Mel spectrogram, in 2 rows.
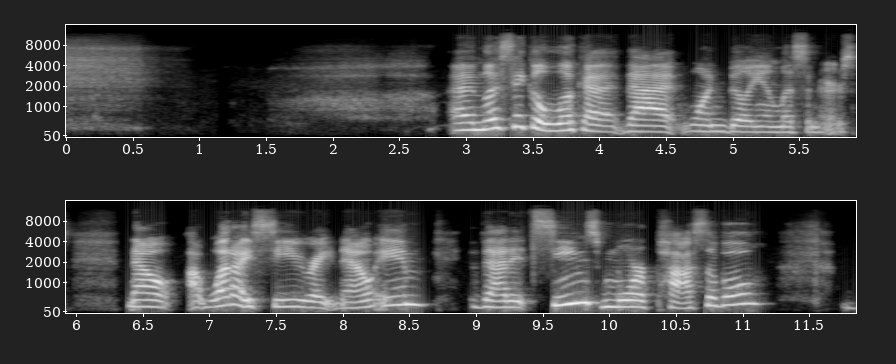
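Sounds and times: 
deep breath in: 0:00.0 - 0:00.8, 0:01.6 - 0:02.8
speech: 0:02.8 - 0:11.8.

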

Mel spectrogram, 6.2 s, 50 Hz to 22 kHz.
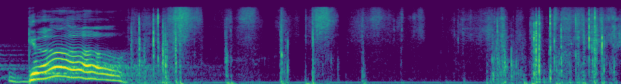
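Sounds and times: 
speech: 0:00.1 - 0:01.8
sheet of paper being folded: 0:01.3 - 0:06.2.

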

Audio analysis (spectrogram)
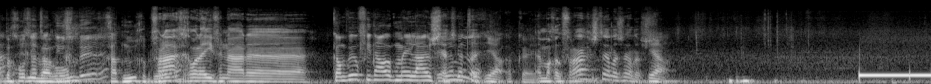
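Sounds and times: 
speech: 0:00.0 - 0:06.9
steady telephone tone while placing a call: 0:08.6 - 0:09.2.

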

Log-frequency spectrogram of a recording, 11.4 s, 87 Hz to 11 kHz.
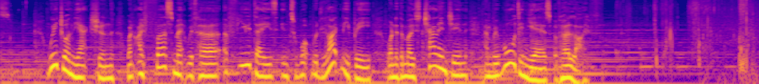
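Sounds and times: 
speech: 0:00.7 - 0:09.0
faint footsteps walking up to a farmhouse in Snowdonia North Wales: 0:09.2 - 0:11.3.

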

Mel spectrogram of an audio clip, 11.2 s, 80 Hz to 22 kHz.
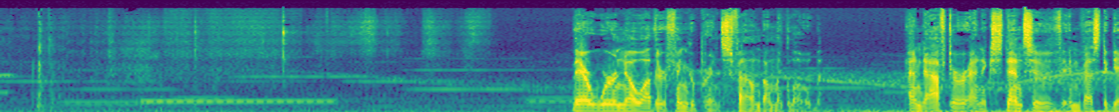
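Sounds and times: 
speech: 0:00.4 - 0:00.6, 0:05.7 - 0:08.4, 0:09.1 - 0:11.1
electronic phone keypad dialing tones: 0:01.4 - 0:03.4
low constant rumble: 0:05.2 - 0:11.1.

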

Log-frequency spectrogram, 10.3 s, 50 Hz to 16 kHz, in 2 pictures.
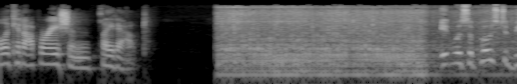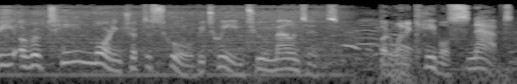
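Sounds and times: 
speech: 0:00.0 - 0:01.5, 0:04.4 - 0:10.3
helicopter engine roar: 0:02.2 - 0:08.6
helicopter rotor chopping: 0:02.2 - 0:10.3.

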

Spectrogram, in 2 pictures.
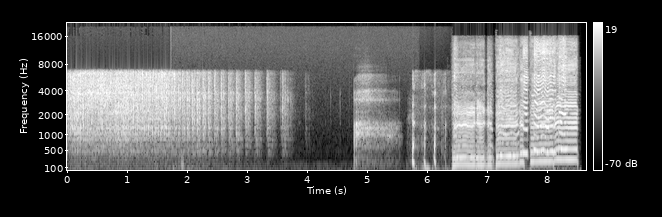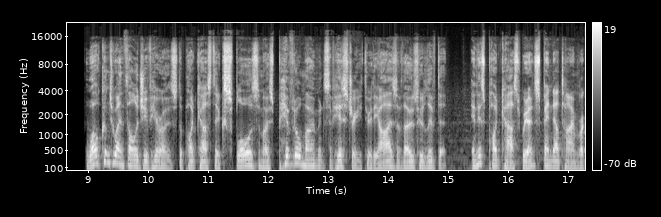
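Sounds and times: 
game show prize wheel spinning and ticking: 0:00.0 - 0:03.8
laughter: 0:05.7 - 0:08.1
speech: 0:09.0 - 0:17.2.

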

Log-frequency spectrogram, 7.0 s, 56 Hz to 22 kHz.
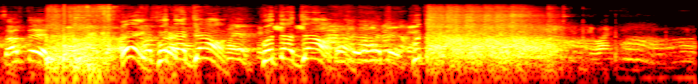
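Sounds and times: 
speech: 0:00.1 - 0:06.5
laughter: 0:00.5 - 0:04.6
gunfire from police officers shooting at a man: 0:04.2 - 0:05.8.

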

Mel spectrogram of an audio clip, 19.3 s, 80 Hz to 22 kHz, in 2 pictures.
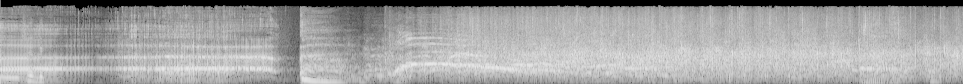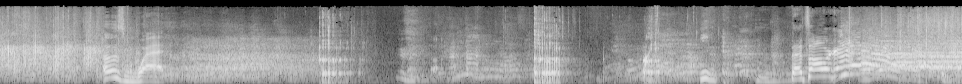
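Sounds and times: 
long loud belch: 0:00.0 - 0:03.4, 0:08.6 - 0:09.2, 0:12.8 - 0:13.3, 0:15.0 - 0:15.4, 0:16.0 - 0:16.3
speech: 0:00.2 - 0:00.6, 0:10.9 - 0:11.4, 0:17.6 - 0:19.2
audience applauding and cheering: 0:03.8 - 0:11.0, 0:18.0 - 0:19.2
laughter: 0:11.2 - 0:12.8, 0:13.6 - 0:15.0, 0:15.7 - 0:17.6.

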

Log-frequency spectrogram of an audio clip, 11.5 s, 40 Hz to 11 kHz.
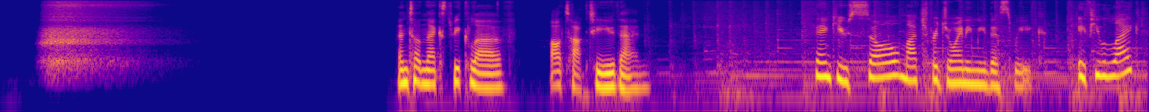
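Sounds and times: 
deep breath in and out: 0:00.4 - 0:01.9
speech: 0:04.0 - 0:06.6, 0:08.2 - 0:11.4.

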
